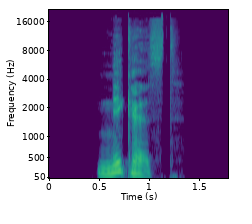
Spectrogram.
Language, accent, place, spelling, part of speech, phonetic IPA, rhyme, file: German, Germany, Berlin, nickest, verb, [ˈnɪkəst], -ɪkəst, De-nickest.ogg
- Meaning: second-person singular subjunctive I of nicken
